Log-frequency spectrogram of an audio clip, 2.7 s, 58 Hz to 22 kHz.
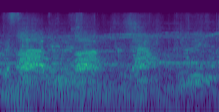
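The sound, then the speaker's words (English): A large protest crowd chants the slogan "Ash-Sha'b yurid isqat an-nizam" in unison against the Mubarak regime, loud massed voices rising in rhythmic, repeated surges roughly every second, with a steady roar of the crowd underneath. “The second big protest was January 28th”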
